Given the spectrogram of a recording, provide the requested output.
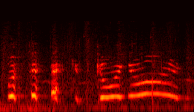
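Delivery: real shock at the screen; baffled. Real, not acted. Baffled by lighting.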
